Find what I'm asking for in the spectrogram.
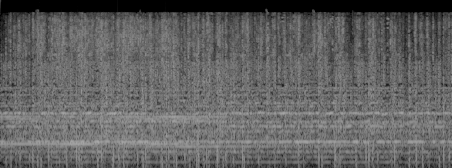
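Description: Horse hooves clip-clop in a steady, rapid rhythm in the video game Red Dead Redemption, close and continuous, over a low mechanical hum.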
